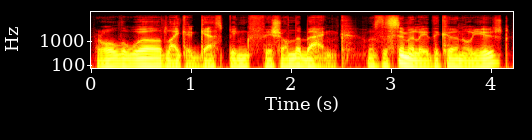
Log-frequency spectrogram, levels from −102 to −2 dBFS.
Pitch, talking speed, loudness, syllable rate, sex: 85 Hz, 240 wpm, -19 LUFS, 5.5 syllables/s, male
